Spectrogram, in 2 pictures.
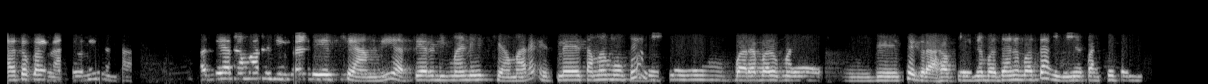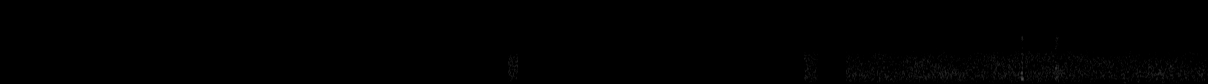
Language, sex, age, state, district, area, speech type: Gujarati, female, 45-60, Gujarat, Surat, urban, conversation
